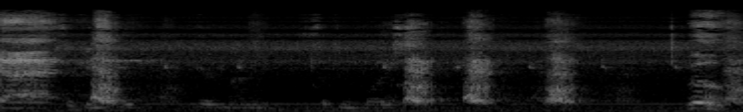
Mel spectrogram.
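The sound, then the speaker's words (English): Dog barking in short, separate bursts, a few sharp barks spread across the moment over a low, steady background hum. “Is that a dog barking? Fucking dog, bro.”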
